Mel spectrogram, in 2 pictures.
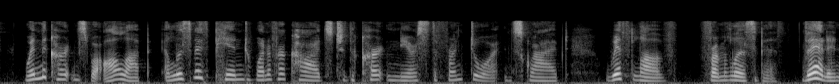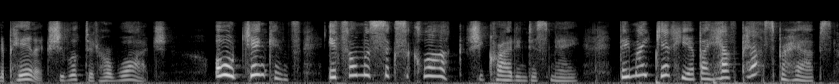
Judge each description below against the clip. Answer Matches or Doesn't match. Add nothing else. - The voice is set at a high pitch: Matches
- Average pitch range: Doesn't match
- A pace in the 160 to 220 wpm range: Matches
